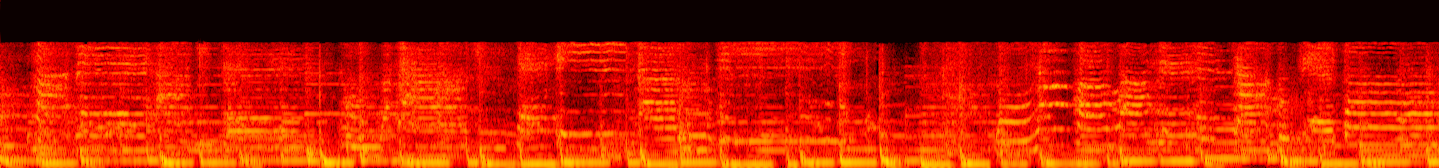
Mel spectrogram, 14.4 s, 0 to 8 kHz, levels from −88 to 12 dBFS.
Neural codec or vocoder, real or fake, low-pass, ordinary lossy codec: codec, 16 kHz, 2 kbps, X-Codec, HuBERT features, trained on balanced general audio; fake; 7.2 kHz; AAC, 16 kbps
